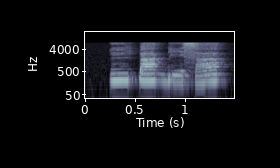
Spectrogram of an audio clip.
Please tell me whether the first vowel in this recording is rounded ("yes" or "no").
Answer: no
